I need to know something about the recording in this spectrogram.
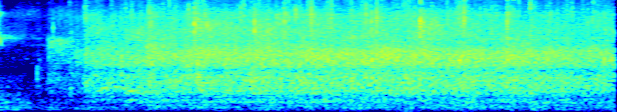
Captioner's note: audience applauding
